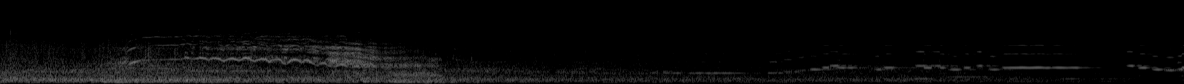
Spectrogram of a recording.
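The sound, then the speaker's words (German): Horses from a small herd driven along a road neigh, a long wavering whinny filling the first few seconds, then a quieter neigh rising again later, with no voices. “mit einer Koppel Pferde des Weges ziehen und... Pferde? Wo sind sie? Hier.”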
